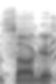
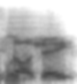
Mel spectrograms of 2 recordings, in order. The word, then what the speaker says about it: Sauget: I want you to call it Sauget when you get over there. Somebody. Is it really Sauget? It's Sauget. It's a French pronunciation.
